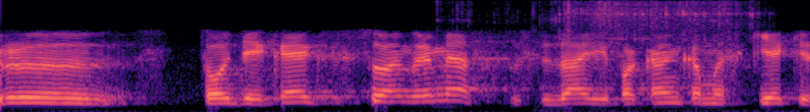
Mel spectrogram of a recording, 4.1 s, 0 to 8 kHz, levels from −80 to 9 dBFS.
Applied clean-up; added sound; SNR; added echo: none; Coin (dropping) / Glass; 19 dB; none.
